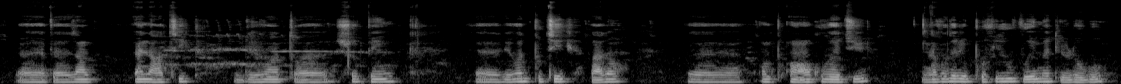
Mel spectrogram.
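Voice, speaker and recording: Over noticeable background noise, a man talks at a fairly slow pace in a medium pitch, with monotone, flat intonation and long, frequent pauses. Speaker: tutorial maker. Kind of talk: screen-recorded tutorial narration.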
